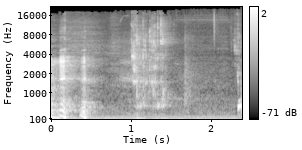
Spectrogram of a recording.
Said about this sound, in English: And then you top it with the ginger beer. And how much ginger beer do you have there? 2 ounces of ginger beer.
